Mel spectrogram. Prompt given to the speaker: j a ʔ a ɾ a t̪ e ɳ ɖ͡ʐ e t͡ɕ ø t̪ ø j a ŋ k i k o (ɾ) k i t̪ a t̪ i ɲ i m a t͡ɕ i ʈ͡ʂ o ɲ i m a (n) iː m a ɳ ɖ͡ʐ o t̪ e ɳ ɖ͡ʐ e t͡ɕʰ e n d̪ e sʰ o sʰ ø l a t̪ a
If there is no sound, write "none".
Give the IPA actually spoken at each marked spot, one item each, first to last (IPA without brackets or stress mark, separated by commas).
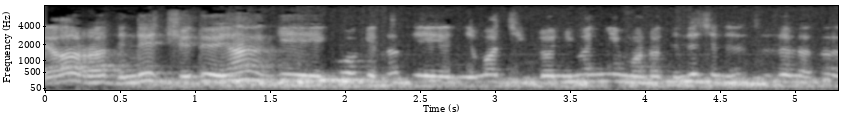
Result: none, ɲ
